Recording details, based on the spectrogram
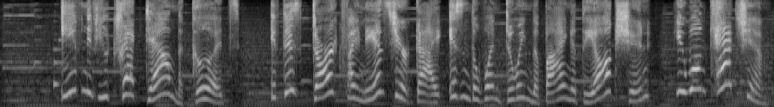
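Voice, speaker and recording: A tiny, childlike game fairy, with an extremely high, squeaky voice. She is naive and excitable, exclaiming with very lively pitch swings. Playful music plays clearly behind her. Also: unhurried, full character voice. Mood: dawning realization. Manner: speaks of herself in third person, exclamatory. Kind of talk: video game voice acting.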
